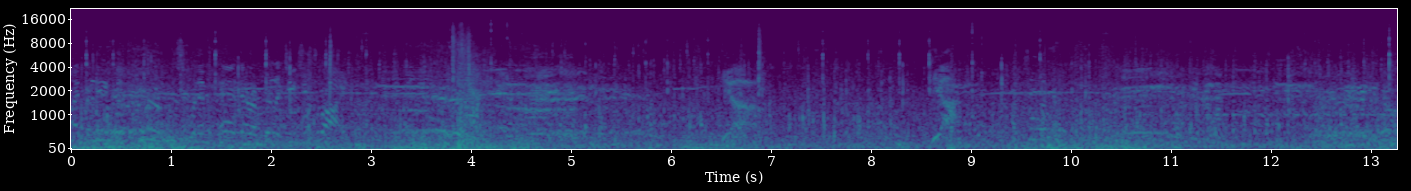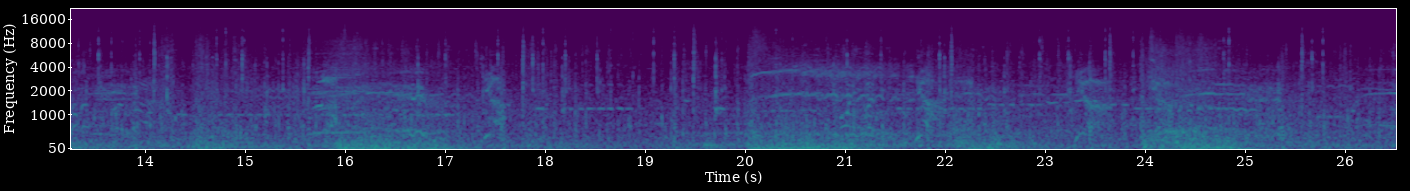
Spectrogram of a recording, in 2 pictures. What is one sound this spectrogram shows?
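A horse-drawn carriage rattles along a road at speed.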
